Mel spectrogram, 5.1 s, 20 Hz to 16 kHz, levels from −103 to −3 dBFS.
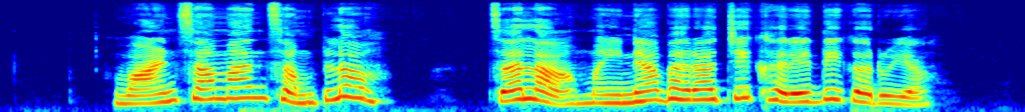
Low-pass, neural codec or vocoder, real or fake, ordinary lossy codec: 14.4 kHz; vocoder, 44.1 kHz, 128 mel bands every 256 samples, BigVGAN v2; fake; none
